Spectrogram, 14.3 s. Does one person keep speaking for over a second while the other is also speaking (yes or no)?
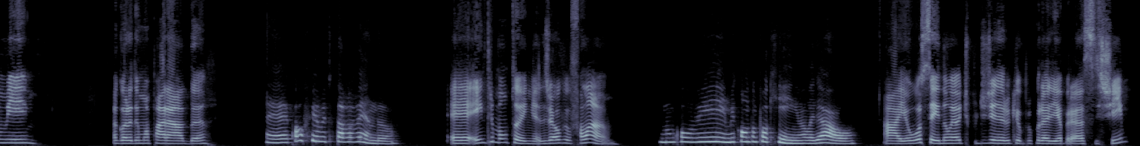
no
